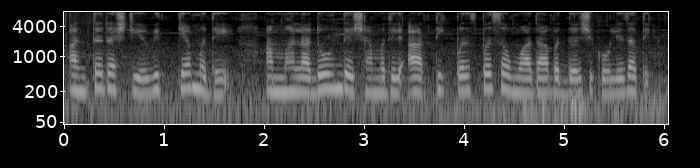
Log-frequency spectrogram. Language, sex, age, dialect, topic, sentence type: Marathi, female, 36-40, Standard Marathi, banking, statement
